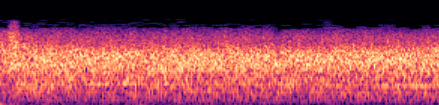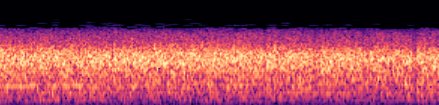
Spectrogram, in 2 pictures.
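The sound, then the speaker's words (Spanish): Applause from a church audience during a Christian sermon, a steady dense wash of clapping held at even loudness across the whole stretch, with no voices over it. “Entendido el mensaje hasta esta altura, de un aplauso al Señor.”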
